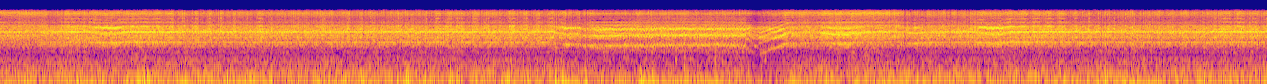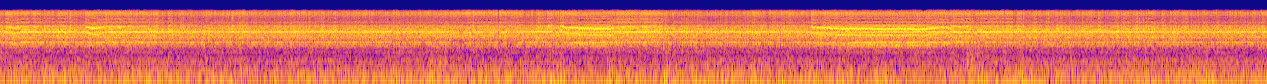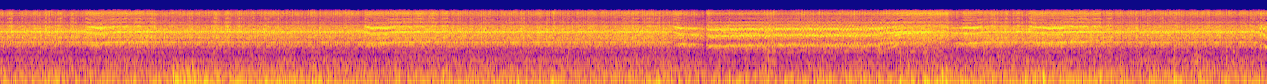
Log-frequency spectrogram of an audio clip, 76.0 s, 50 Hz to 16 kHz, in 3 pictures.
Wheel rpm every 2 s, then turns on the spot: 230, 230, 230, 230, 230, 210, 170, 160, 220, 230, 230, 230, 230, 230, 230, 230, 230, 230, 220, 230, 230, 220, 230, 230, 230, 240, 230, 240, 230, 230, 230, 230, 180, 160, 200, 220, 230, 220.
none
